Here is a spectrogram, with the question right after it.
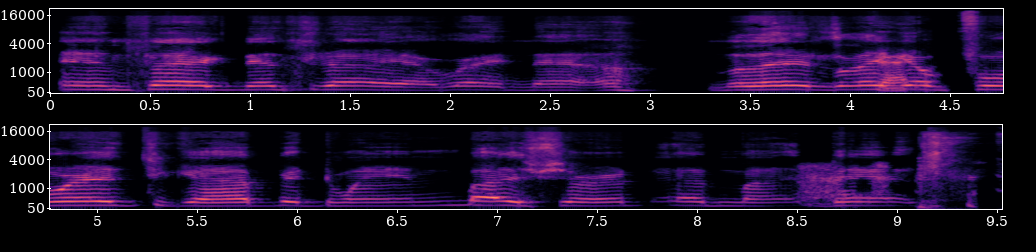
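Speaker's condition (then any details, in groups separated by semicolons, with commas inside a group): Friedreich's ataxia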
